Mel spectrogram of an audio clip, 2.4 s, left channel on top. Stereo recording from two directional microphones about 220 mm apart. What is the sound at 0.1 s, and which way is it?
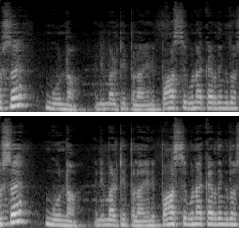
Speech, 35° right (ahead or behind).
